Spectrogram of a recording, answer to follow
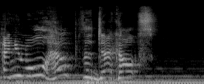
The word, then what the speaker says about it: Dechart: you've all helped the deck Arts it's how it's pronounced right deck art I thought it was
